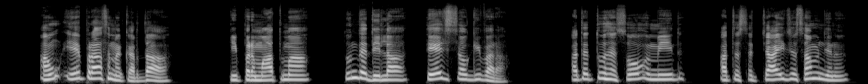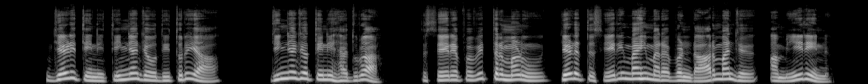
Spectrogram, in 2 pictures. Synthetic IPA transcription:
ɐũʔeːpɾaːɾt̪ʰnakɐɾd̪a | kipɾmaːt̪mã | t̪ʊ̃nd̪ɛd̪ɪlat̪eːd͡ʒsoːɡibʱɐɾa | ɐt̪̬ɛt̪ʊɦɛsoʊmːiːd̪ | ɐt̪ɛsɐtːʃaːid͡ʒosɐmd͡ʒəñ | d͡ʒeːɽit̪ɪnĩt̪ɪ̃jãd͡ʒod̪ɪt̪ʊɾia | d͡ʒɪ̃jãd͡ʒot̪ɪnĩɦɛd̪uɾa | t̪ɐseːɾɛpɐʋɪt̪ɾəmɐɽ̃ud͡ʒeːɽɛt̪ɐseːɾimɐɦɪmaɾɛbɐ̃ɳɖaːɾmɐ̃nd͡ʒɐmiːɾɦɪn

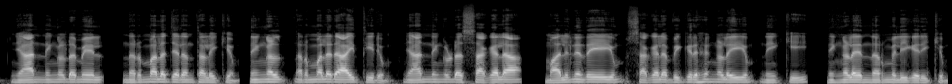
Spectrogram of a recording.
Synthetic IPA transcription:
ɲaːnniŋːɐɭuɽe̞me̞ːlnirmɐlɐd͡ʑelɐmt̪ɐɭikʲːumniŋːɐɭnirmɐlɐɾaːjit̪iɾumɲaːnniŋːɐɭuɽe̞sɐɡɐlɐ | mɐliniðɐjejumsɐɣɐlɐʋiɡɾɐɦɐŋːɐɭe̞jumniːkːiniŋːɐɭe̞nirmɐliːɣɐɾikʲːum

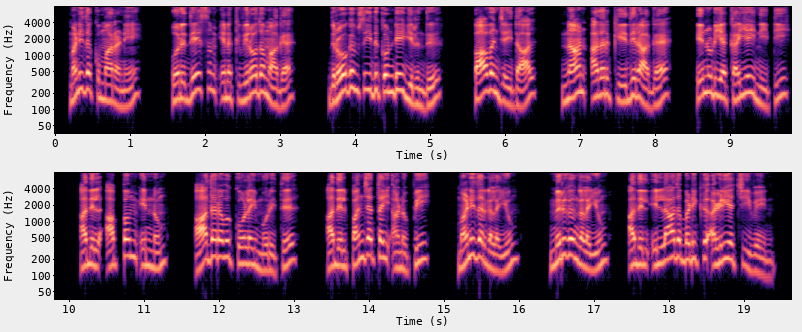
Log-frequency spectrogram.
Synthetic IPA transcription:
mɐnɪðɐkʊmaːɾɐneː | ɔɾɯd̪eːsɐmʔɛnɐkːɯʋɪɾoːðɐmaːɣɐ | d̪ɾoːɣɐmsɛjðɯkːɔɳɖeːɪɾɯnd̪ɯ | paːʋɐnt͡ʃɛjðaːl | naːnɐðɐrkɯɛðɪɾaːɣɐ | ɛnːɯɽɐjɐkɐjːɐɪniːʈ̪ːi | ɐðɪlɐpːɐmʔɛnːɯm | aːðɐɾɐʋɯkːoːlɐɪmʊrɪt̪ːɯ | ɐðɪlpɐɲd͡ʒɐt̪ːɐɪʔɐɳɯpːiː | ɐnɪðɐɾɣɐɭɐjɯm | mɪɾɯɣɐŋɡɐɭɐjɯm | ɐðɪlʔɪlːaːðɐp̬ɐɽɪkːɯʔɐɻɪjɐt͡ʃːɛjʋeːn

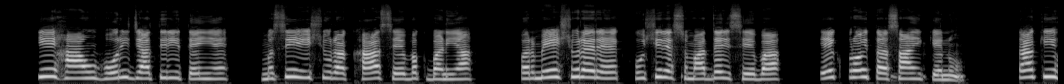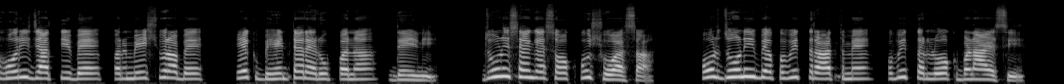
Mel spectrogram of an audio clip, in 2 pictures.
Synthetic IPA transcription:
kiɦãːũɦoːɾid͡ʒaːt̪iɾit̪ɛ̃ːĩjɛ̃ | mɐsiːjiːʃuɾakʰaːsːeːʋəkbɐɽ̃ɪja | pɐɾmeːʃwəɾɛɾɛkʰʊʃiɾɛsɐmaːd̪ɛɾiseːʋa | eːkpɾoːɪt̪asãːĩkeːnu | t̪aːkiɦoːɾid͡ʒaːt̪ibɛpɐɾmeːʃwəɾabɛ | eːkbʱẽːɳʈaɾɛɾuːpanɐd̪eːiɽ̃i | d͡zʊɽ̃isɛ̃ːŋɡɛsɔkʰʊʃɦoːasa̰ | ɦoːɾd͡zʊɽ̃ibɛpɐʋɪt̪ɾəaːt̪mɛ̃pɐʋɪt̪ɾəloːkbɐɽ̃aːɛsiː

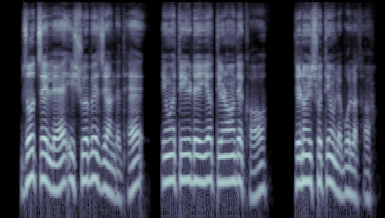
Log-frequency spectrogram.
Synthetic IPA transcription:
d͡zoːt͡seːlɛjiːʃʊɛbʱeːd͡zeɔ̃ːnd̪ɛt̪ʰɛ | t̪ɪʊ̃ɛt̪ɪɖeːɪjɔt̪ɪɽ̃ɔ̃d̪eːkʰɔ | d͡zɪɽ̃ɔjiːʃuɛt̪ɪũlɛboːlat̪ʰa

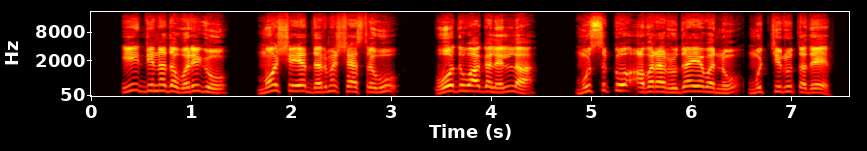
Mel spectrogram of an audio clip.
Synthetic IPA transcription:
iːd̪inɐd̪ɐʋɐɾeɡuː | moːʃɛjɐd̪ʱɐɾmɐʃaːst̪ɾɐʋu | oːd̪uʋaːɡɐlɛlːɐ | musukuʔɐʋɐɾɐɾud̪ɐjɐʋɐnːumut͡ʃːiɾut̪ːɐd̪e̞

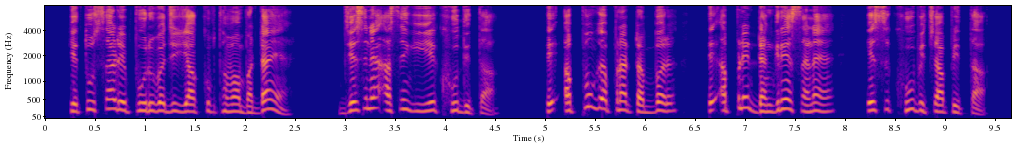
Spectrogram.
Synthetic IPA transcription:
ket̪usaːɽepʊɾʋəd͡ʒjaːkʊbt̪ʰɐmãbɐɖaɛ̃ | d͡ʒeːsnɛʔɐsẽɡieːkʰuːd̪ɪt̪ːa̰ | t̪eʔɐpːũɡɛɐpɽ̃aʈɐbːəɾ | t̪eʔɐpɽ̃eɖɐ̃ŋɡɾesɐɽ̃ɛ̃ | eːskʰuːbʱit͡ʃaːpɪt̪ːa̰ː

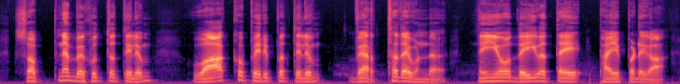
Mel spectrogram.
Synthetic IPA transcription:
swɐp̚nɐbe̞ɣut̪ːwɐt̪ːilum | ʋaːkːupeɾipːɐt̪ːilumʋjert̪ʰːɐðejuɳɖɨ | nijːoːd̪ejʋɐt̪ːe̞b̥ʱɐjɐpːe̞ɽuɣɐ̰

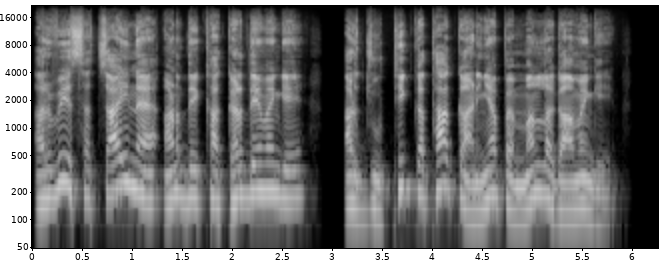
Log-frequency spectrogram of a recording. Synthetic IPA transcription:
ɐɾʋesɐtːʃaːinɛ̃ɐɽ̃d̪eːkʰakɐɾd̪eːʋɛ̃ːɡe | ɐɾd͡ʒʱuːʈʰːikɐt̪ʰakaːɽ̃ɪjãpɛmɐnlɐɡaːʋɛ̃ːɡḛː

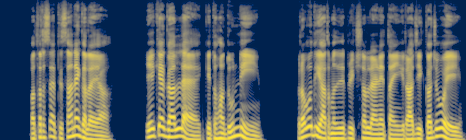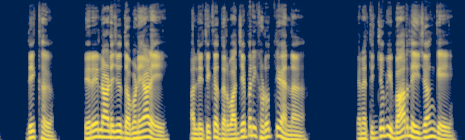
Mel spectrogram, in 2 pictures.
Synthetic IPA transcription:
pɐt̪əɾəsɛːt̪ɪsãnɛ̃ɡɐlaːja̰ | eːkɛɡɐlɛkit̪ʊɦãd̪ʊnːi | pɾɐbud̪iaːt̪mad̪ipɾiːkʃalɛːɽ̃et̪ãːĩɾaːd͡ʒikɐd͡ʒoe | d̪ɪkʰ | t̪eːɾelaːɽed͡ʒod̪ɐbɽ̃eaːɭe | ɐlːet̪ɪkʰd̪ɐɾʋaːd͡ʒep̬ɐɾikʰɐɽoːt̪ejoɦɛn | kɐnɛt̪ɪd͡ʒobʱibaːɾleːid͡ʒãːŋɡeː

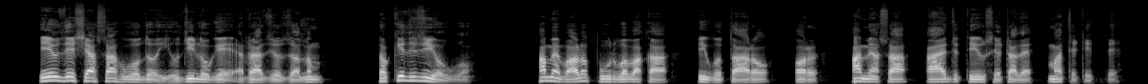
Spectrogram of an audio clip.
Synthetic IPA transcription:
eːud̪eːʃiaːsaɦʊɔd̪ɔjəɦuːd̪iloːɡɛɾaːd͡zjɔzɐləm | sɔkɪd̪id͡ziɔṵɔ̰ | haːmɛ̃bʱaːɭɔpuːɾbɐbaːkʰa | t̪eːuɔt̪aːɾɔ | ɔɾ | haːmɛ̃aːsa | aːjd̪ɛt̪eːuseːʈalɛmaːt̪ʰɛʈʰekd̪ɛ̰

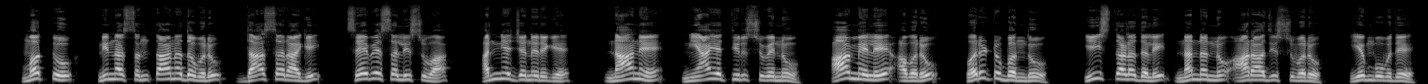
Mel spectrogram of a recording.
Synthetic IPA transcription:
mɐt̪ːu | ninːɐsɐnt̪aːnɐd̪ɐʋɐɾu | d̪aːsɐɾaːɡi | seːʋesɐlːisuʋɐ | ɐnjɐd͡ʒɐnɐɾiɡe̞ | naːne̞ː | njaːjɐt̪iɾisuʋe̞nu | aːmeːle̞ʔɐʋɐɾu | bɐɾuʈubɐnd̪u | iːst̪ʰɐɭɐd̪ɐlːinɐnːɐnːuʔaːɾaːd̪isuʋɐɾu | embuʋud̪e̞

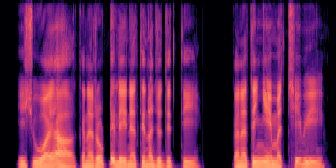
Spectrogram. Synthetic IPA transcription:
jiːsuaːjakɐnɛɾoːʈːileːinɛt̪ɪnãd͡ʒod̪ɪt̪ːi | kɐnɛt̪ɪ̃jãimɐtːʃʰibʱi

